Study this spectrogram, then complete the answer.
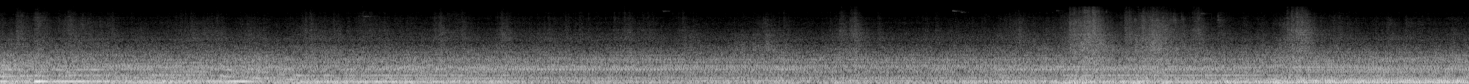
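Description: A bus engine hums and drones steadily.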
